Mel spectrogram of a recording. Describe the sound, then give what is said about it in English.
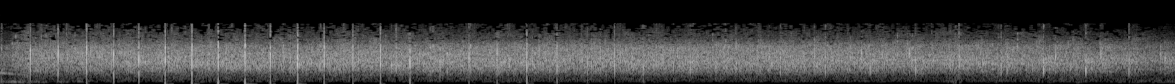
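A crowd of devotees applauds the decoration team at a Christmas celebration, producing sustained, dense clapping with a few sharp, louder claps standing out early on. “Can we please hear it for the decoration team?”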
